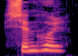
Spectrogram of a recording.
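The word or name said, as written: sømhul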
